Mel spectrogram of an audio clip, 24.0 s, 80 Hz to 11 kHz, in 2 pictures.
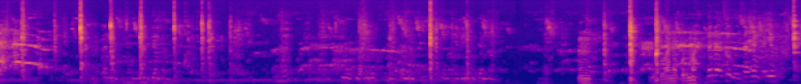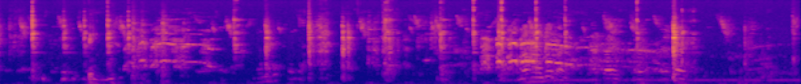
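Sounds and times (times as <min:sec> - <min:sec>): rooster crowing: 0:00.0 - 0:01.0, 0:03.8 - 0:06.7, 0:09.5 - 0:11.7, 0:13.9 - 0:15.4, 0:19.0 - 0:24.0
chickens clucking: 0:00.0 - 0:24.0.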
